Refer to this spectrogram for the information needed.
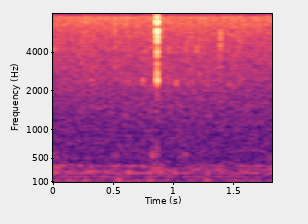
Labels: {"label": "anthrophony, boat engine", "recorder": "HydroMoth"}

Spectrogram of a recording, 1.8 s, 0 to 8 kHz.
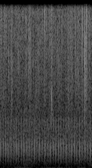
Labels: {"label": "biophony, rattle", "recorder": "SoundTrap 500"}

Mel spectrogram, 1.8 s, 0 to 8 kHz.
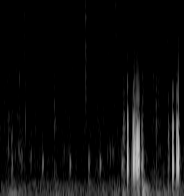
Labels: {"label": "biophony, knock croak", "recorder": "SoundTrap 300"}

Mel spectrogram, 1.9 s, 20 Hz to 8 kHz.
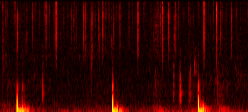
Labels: {"label": "biophony, double pulse", "recorder": "SoundTrap 300"}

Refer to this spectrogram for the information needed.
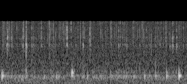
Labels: {"label": "ambient", "recorder": "HydroMoth"}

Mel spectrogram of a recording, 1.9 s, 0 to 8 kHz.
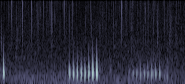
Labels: {"label": "biophony, damselfish", "recorder": "SoundTrap 300"}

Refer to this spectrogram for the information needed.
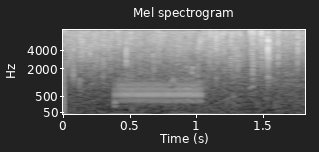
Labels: {"label": "biophony, croak", "recorder": "SoundTrap 500"}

